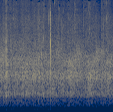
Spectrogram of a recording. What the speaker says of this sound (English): let's give the speakers a round of applause for doing a very good job.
